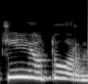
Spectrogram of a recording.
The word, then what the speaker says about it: Kiiu Torn: Kiiu Torn, yeah. Kiiu Torn. One good thing about Estonian language is that it's very easy to read. You just read it like it's written.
